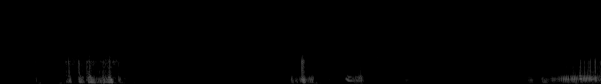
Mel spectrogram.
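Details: Sleeping chihuahua snoring: quiet, irregular rumbling snores with soft breathing between them.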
